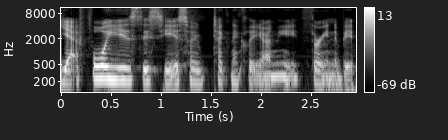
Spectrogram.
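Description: A woman with an Australian accent. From Western Australia. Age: young. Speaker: podcast co-host. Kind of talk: casual chat.

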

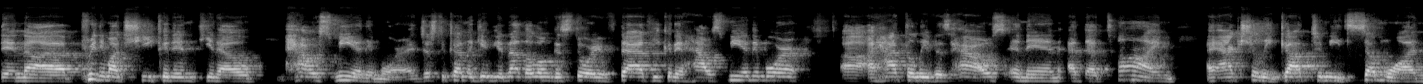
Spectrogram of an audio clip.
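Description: A man with an Arabic accent speaks at a high pitch and a moderate pace. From Jordan (Amman). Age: 20s. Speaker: real estate investor. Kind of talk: casual interview. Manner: animated.

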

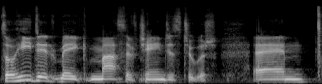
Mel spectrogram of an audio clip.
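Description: A man speaks with an Irish accent and lively intonation. His tone is bright and sharp. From Ireland. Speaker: podcast co-host. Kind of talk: casual chat.

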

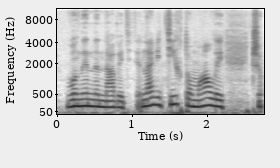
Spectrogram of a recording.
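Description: Speaking with a Russian accent, a woman has a dark, mellow tone and fairly low pitch. Her pace is moderate and her pitch varies in an ordinary way. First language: Russian (speaking Ukrainian). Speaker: city council member and entrepreneur. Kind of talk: radio interview, testimony. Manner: halting, with repetitions.

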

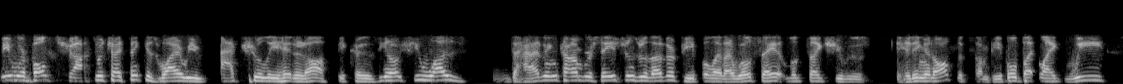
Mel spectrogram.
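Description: A man's voice, an ordinary speaking voice, fairly high-pitched, at a fairly quick pace. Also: ordinary pitch variation. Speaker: radio show phone guest. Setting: phone.

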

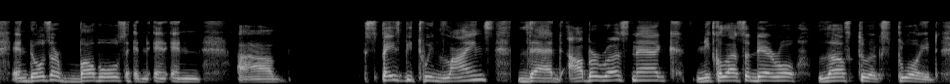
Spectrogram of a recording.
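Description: A man speaks at a very slow pace. His voice sits high for a man, with ordinary pitch variation. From Colombia. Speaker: soccer reporter. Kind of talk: interview.

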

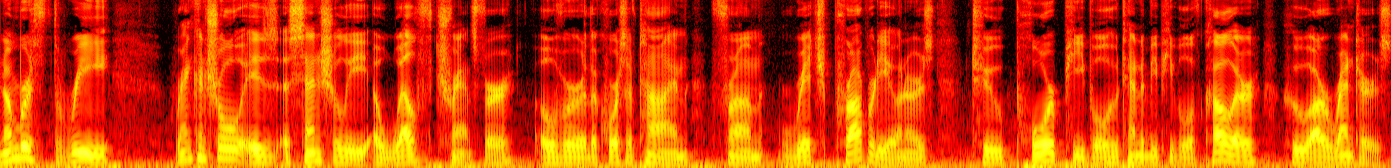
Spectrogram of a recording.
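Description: A man speaks at a moderate pace with an American accent and a normal speaking voice. His pitch sits fairly low, and his intonation is lively. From Los Angeles. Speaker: graduate student and activist. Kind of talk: interview.

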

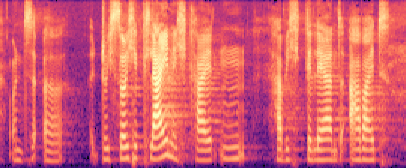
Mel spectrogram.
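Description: Speaking very slowly, a woman uses a medium pitch. Her intonation stays fairly even. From northern Germany, rural area near Hanover. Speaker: social education worker. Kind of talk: church testimony interview.

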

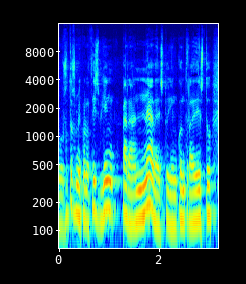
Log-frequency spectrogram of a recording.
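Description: A man is speaking. He has a Spanish accent. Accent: Spain. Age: 60s. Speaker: pastor. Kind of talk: sermon.

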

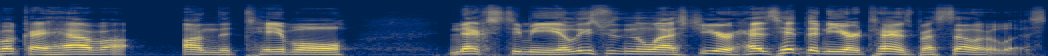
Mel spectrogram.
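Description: A man speaks in an enthusiastic tone. His voice is bright and sharp. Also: dry, close sound with no echo. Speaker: Star Wars book expert. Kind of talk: casual chat.

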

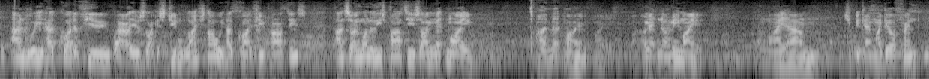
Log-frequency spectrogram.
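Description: A man with a southern English accent speaks at a moderate pace and medium pitch, with ordinary pitch variation, long, frequent pauses and noticeable background noise. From southern England (Portsmouth). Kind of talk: casual interview storytelling.

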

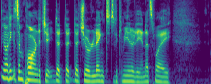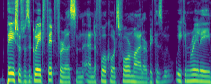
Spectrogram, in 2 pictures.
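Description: With a slight Irish accent, a man speaks very fast in a fairly high voice on a very clean recording with a silent background. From rural Ireland. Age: 40s. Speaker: bar general manager and runner. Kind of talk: interview. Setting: studio.

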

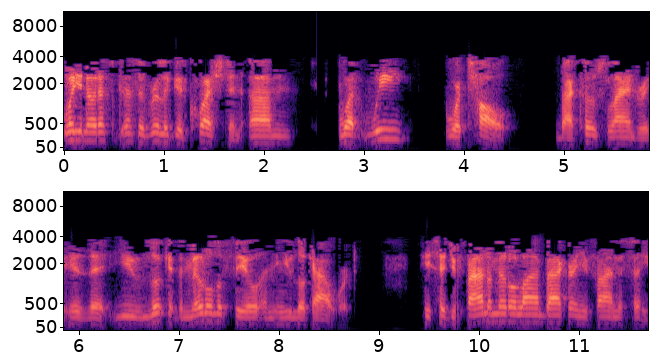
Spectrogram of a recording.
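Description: A man with a normal speaking voice and an American accent, medium pitch, ordinary pitch variation and a fairly quick pace. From North Carolina. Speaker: former pro football player. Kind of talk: interview.

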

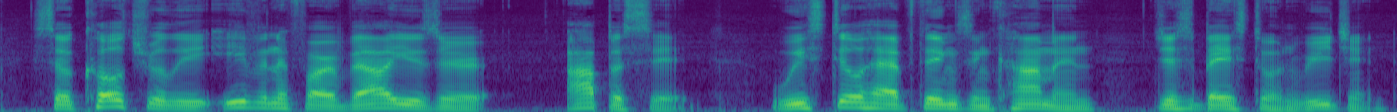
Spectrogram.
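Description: A man with an American accent talks at a moderate pace in medium pitch, with lively intonation and an unremarkable speaking voice. The sound is dry and close with no echo, and the recording is very clean against a silent background. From United States. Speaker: radio commentator. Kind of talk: scripted commentary.

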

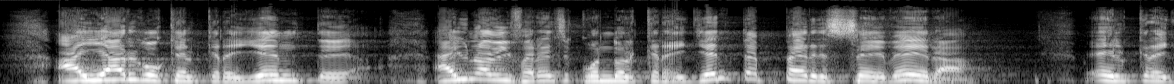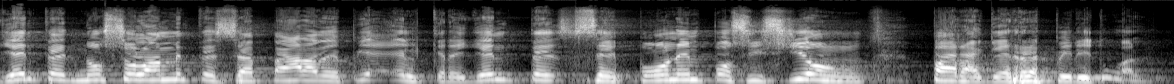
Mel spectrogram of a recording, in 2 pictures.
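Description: A man's high-pitched voice at a fairly slow pace. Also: ordinary pitch variation. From New York (Brooklyn), raised partly in Orlando. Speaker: guest preacher, charity vice president. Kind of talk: sermon. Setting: church. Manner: raises voice with passion.

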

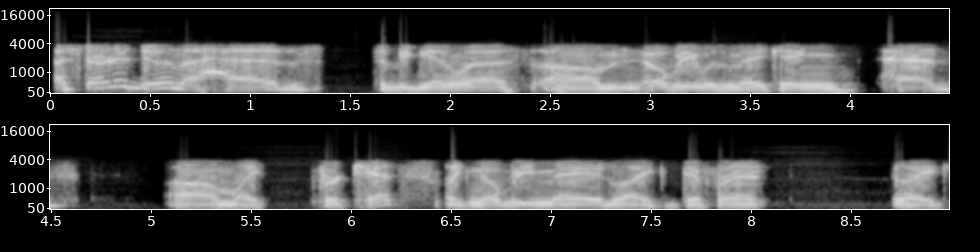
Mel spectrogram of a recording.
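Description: Here is a man with an ordinary speaking voice at a medium pitch and ordinary pitch variation. He keeps very even loudness at a fairly slow pace. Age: 30s. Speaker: moped builder and engineer. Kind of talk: casual chat.

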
